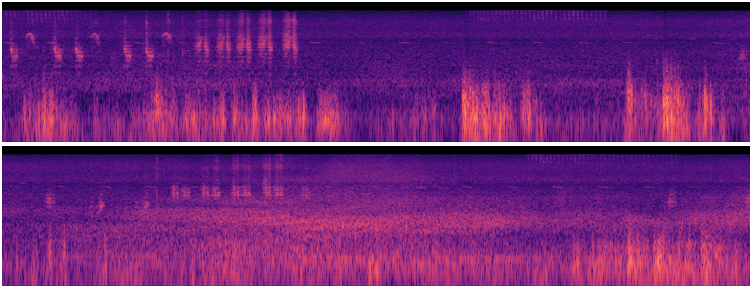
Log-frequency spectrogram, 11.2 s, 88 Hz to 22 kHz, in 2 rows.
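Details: Oriental reed warbler in Chiba, Japan, 3 July 2016, gives loud, harsh, croaking chatter in quick, insistent bursts, almost frog-like, while a steady rushing sound of wind or passing traffic swells behind.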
